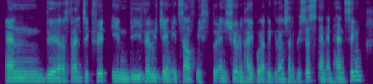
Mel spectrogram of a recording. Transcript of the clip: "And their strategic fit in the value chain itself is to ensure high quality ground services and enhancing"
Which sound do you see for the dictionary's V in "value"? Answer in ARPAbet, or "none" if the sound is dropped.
F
